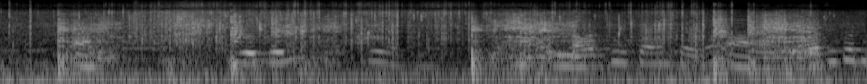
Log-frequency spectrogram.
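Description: Pieces of food sizzling in hot oil in a large black wok over a wood fire, stirred with a long wooden stick that scrapes and knocks against the pan now and then.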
